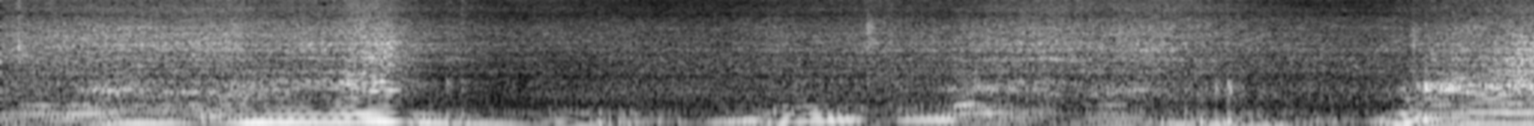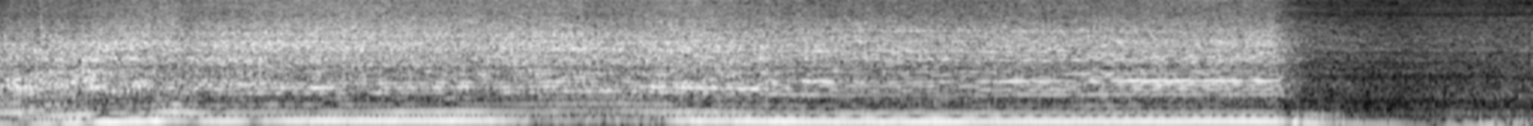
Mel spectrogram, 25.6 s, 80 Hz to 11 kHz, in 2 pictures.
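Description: Off-road 4x4's engine revving hard under load while climbing a muddy rutted track. The revs rise and fall several times in quick succession in the first half, then climb and are held high for about ten seconds before dropping off near the end.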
